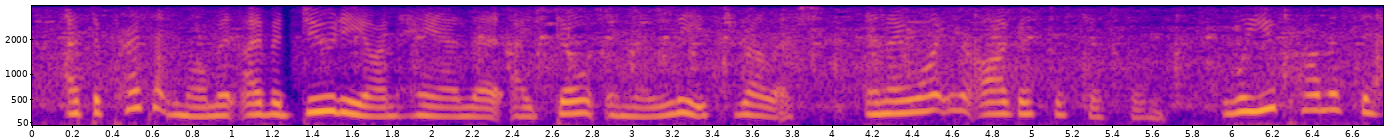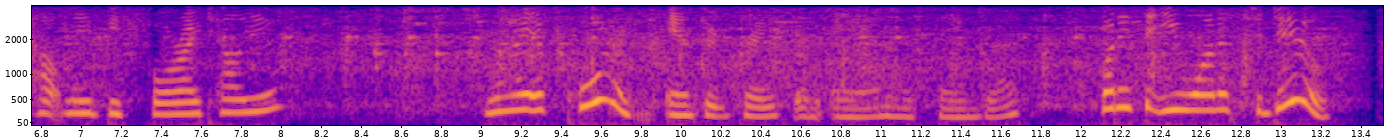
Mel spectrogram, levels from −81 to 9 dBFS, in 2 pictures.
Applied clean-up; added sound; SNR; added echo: none; Train; 15 dB; none.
